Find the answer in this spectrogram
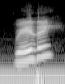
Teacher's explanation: The rising tone, which is used in questions expecting a yes-no response, or to express surprise, disbelief, etc. The voice rises sharply on the stressed syllable.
